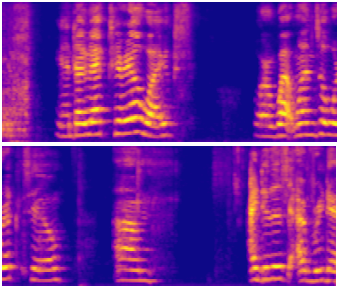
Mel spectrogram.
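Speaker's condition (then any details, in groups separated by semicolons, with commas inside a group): Cerebral palsy; occasional swallowing problems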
